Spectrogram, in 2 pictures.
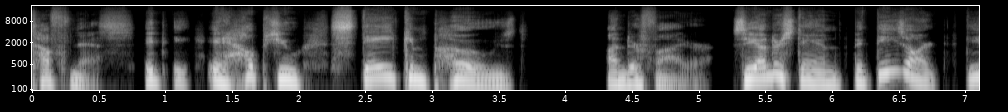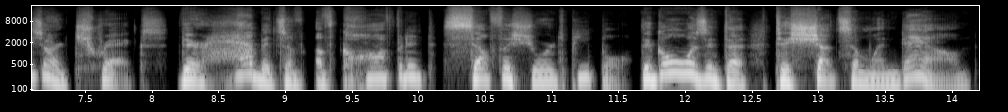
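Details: Adult male speaker who says he stutters or stammers, heard in natural speech with word repetitions; stuttering.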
